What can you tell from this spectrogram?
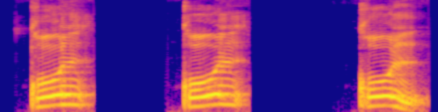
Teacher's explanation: یہاں پر دیکھیں یہ جو لفظ ہے، اس لفظ کے شروع میں قوف ہے، اس قوف کو پور یعنی موٹا پڑھیں گے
